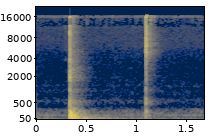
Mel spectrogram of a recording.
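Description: Two sharp knocks on a wall, the first heavy and booming with a deep thud, the second lighter and quicker, spaced under a second apart with quiet in between.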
